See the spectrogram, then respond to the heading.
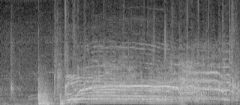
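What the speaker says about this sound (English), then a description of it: "Boost my fragile juggler's ego and applaud wildly." Audience at a street juggling show bursting into loud cheering and wild applause, with a prominent sustained whoop and shouts over dense clapping that fades at the end.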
